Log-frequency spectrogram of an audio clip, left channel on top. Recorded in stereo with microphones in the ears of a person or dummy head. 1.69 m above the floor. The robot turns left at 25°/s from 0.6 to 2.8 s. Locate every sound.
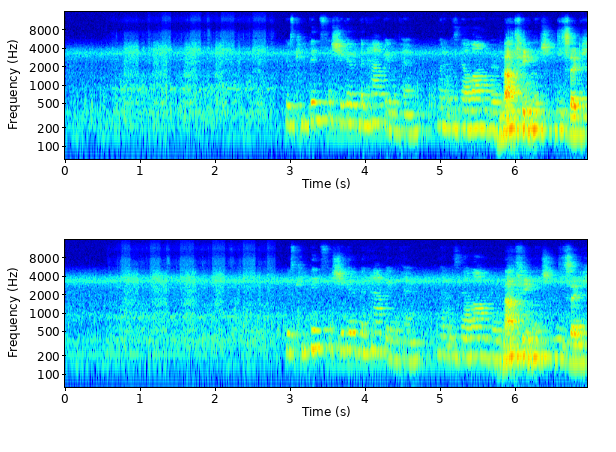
2.9 s a woman speaking: 55° left (ahead or behind), 1.0 m
5.8 s a man speaking: 80° left, 0.6 m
